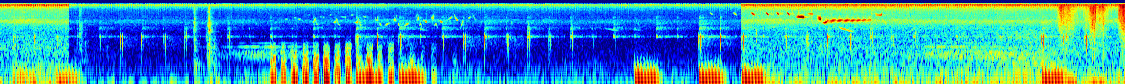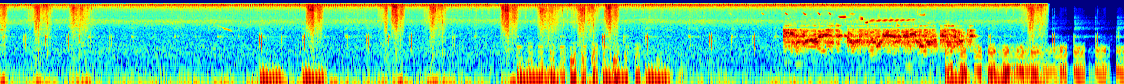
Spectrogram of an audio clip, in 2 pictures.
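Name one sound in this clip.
Footsteps thud on a floor and then on outdoor ground.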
